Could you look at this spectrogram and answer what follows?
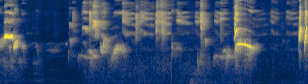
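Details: White-rumped shama afternoon lure song to rouse silent shamas: a loud whistled opening, scattered soft high twitters and chips, then a strong buzzy slurred phrase and a final sharp burst.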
